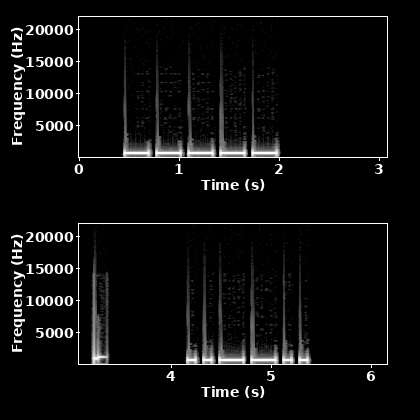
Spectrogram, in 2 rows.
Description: Morse code, heard as a keyed tone, about 15 wpm, 700 Hz. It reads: 0 ?
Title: Single Character (Letter:Number:Punctuation:Prosign) 15wpm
